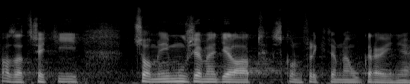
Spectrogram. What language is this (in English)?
Czech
